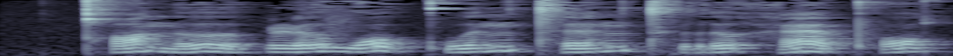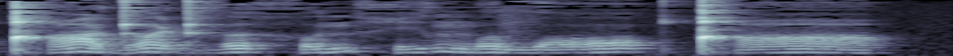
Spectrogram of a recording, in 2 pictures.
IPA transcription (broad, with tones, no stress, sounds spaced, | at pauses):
qʰ ɔ˩˧˩ n ə˩˧˩ | ɭ ə˨˦ v ɔ˩˧˩ kʷʼ ɛ˨˦ ŋ tʰ ɛ˨˦ ŋ tʰ r ə˩˧˩ h æ˩˧˩ pʰ ɔ˩˧˩ ǃʰ ɑ˩˧˩ ɖ ʌ˩˧˩ ɖʱ ə˩˧˩ h ʊ˨˦ n h i˨˦ ŋʷ ə˩˧˩ v ɔ˨˦ | ǃʰ ɑ˩˧˩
